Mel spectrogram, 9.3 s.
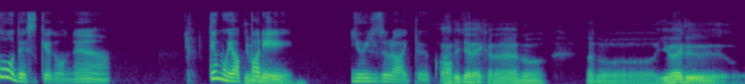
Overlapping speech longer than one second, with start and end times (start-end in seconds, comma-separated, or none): none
